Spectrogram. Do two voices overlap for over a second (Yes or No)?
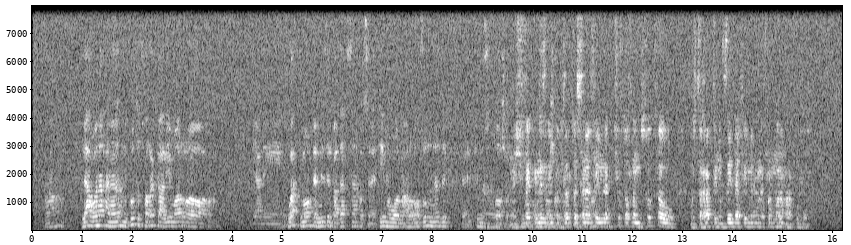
Yes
